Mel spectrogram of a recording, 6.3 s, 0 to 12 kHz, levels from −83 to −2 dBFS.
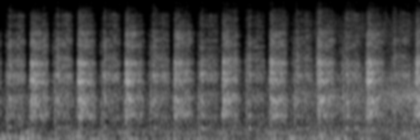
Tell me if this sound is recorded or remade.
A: recorded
